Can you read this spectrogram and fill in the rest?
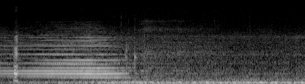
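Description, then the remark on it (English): A loud train horn blares in one sustained, chord-like blast lasting about a second, then cuts off, leaving the low rumble of a passing train rolling on underneath. “And there's a train right there. Like being... Right. Like the horn on the train.”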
